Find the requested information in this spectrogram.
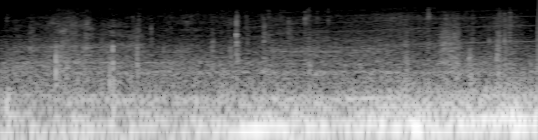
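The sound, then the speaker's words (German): A car drives through small villages in Lusatia, giving a faint, steady low rumble of engine and road noise that swells slightly midway, with no voices. “Mit dem Auto geht es eine knappe halbe Stunde durch kleine Orte.”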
